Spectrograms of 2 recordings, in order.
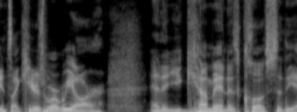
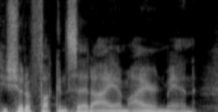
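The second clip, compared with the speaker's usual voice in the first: mock half-muttered aside, lower and slower; 2 semitones lower than usual. Retelling an editor's remark during a lull at a meal, retelling a mutter under breath. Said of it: "just kind of halfway under his breath".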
